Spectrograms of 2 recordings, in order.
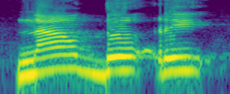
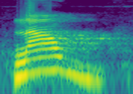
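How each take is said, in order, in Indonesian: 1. Konsonan akhir dilepas dengan kolkolah. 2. Konsonan akhir berhenti bersih tanpa kolkolah. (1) "tidak boleh dibaca naudri" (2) "lidah taruh di belakang gigi atau digigit"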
